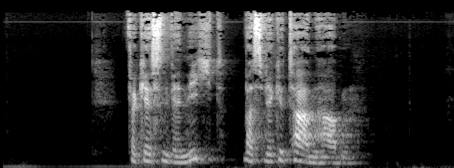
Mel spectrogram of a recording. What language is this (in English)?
German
